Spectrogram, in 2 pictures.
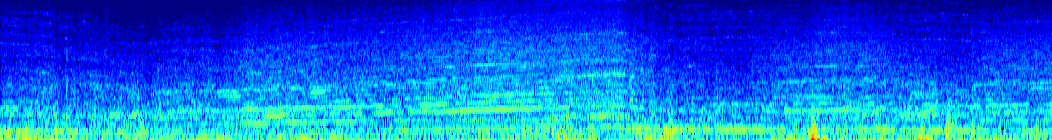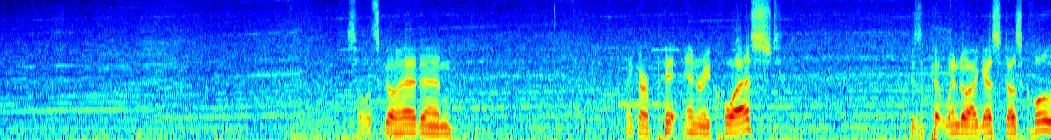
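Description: A racing car engine revs steadily higher, dropping in pitch at each gear change.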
